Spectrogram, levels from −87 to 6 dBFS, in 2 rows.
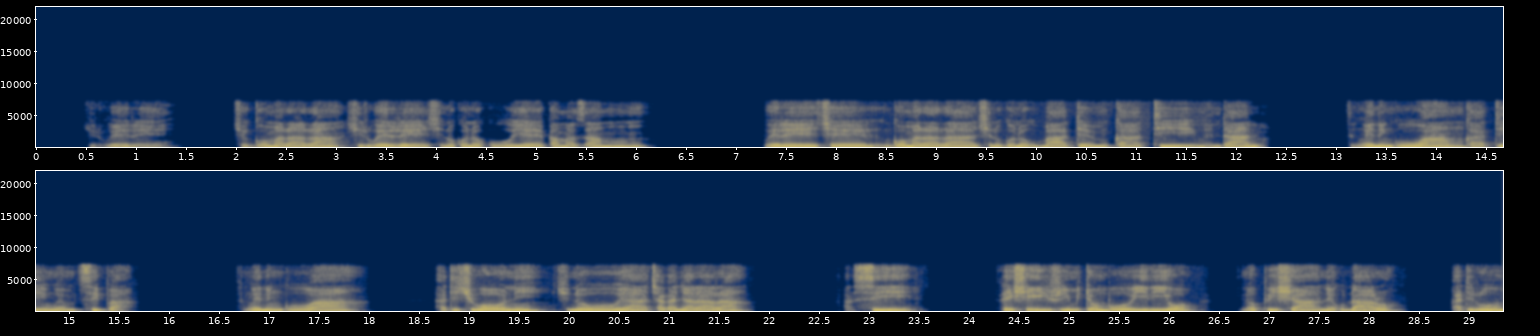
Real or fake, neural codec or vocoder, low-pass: real; none; 7.2 kHz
